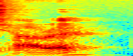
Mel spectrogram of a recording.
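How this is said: The name is said the British way. This is how English people say the name. The speaker calls it wrong. "we say we say Tara"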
